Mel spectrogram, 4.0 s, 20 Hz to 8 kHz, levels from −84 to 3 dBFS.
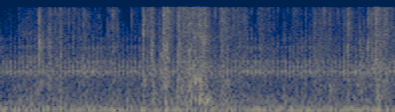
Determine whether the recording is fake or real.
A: real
